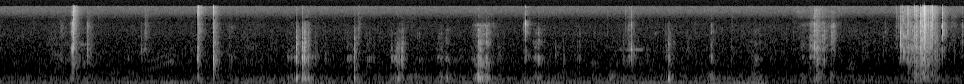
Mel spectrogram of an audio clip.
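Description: Faint crunching and chewing of a hard curry-and-ginger aperitif biscuit, with short crunches scattered throughout and a louder crackly burst near the end.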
